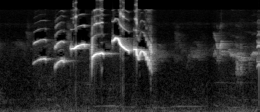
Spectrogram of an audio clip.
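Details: White-rumped shama in ngeplong song style, said to prompt other shamas to sing: clear whistled notes sliding up, then rich warbled phrases with sharp rising and falling slurs, one burst over about two seconds, then soft twittering.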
